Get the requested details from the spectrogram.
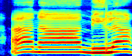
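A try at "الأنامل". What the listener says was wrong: حمزہ کریں، عین کی آواز نہیں آئے. اناملہ. علیکم میں عین اور اناملہ میں حمزہ.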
